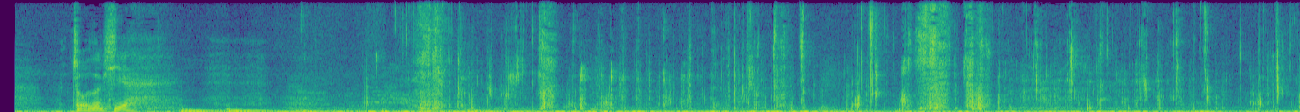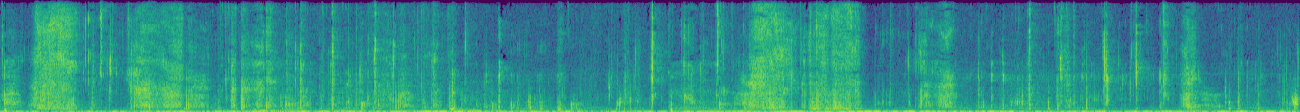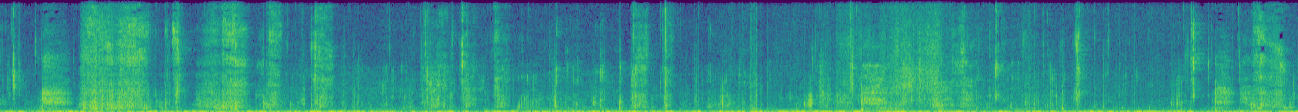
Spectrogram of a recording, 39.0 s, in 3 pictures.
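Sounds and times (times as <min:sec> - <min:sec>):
wet chewing mouth sounds: 0:03.7 - 0:38.9.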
